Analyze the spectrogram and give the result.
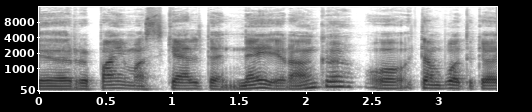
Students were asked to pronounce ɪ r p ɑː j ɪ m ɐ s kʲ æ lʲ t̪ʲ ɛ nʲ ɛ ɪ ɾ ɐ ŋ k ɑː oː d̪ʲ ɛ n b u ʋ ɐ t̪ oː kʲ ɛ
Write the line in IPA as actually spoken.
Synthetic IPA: ɪ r p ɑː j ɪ m ɐ s kʲ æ lʲ t̪ʲ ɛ nʲ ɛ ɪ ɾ ɐ ŋ k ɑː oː t̪ʲ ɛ n b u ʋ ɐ t̪ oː kʲ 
